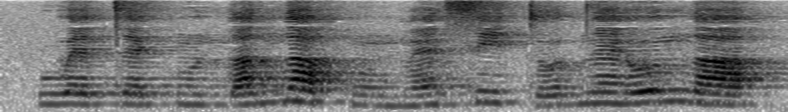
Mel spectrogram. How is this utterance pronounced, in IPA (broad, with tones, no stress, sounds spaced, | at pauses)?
w ɛ˨ t ɛ˨ k ũ˨ n a˨˦ n a˦˨ f ũ˨ b ɛ̃˨˦ s i˦˨ t o˨˦ d ɛ̃˧ ɾ o˦ n a˧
